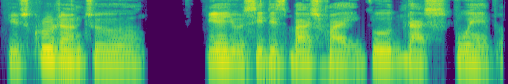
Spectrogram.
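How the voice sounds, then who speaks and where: A tutorial host explaining software step by step in an informal way, repeating points and often checking that the listener follows. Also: medium pitch, little pitch movement, slow pace. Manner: repetitive, often checking for understanding.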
